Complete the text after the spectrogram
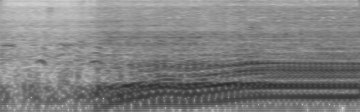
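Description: A heavy truck engine rumbles deeply, then revs loudly.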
